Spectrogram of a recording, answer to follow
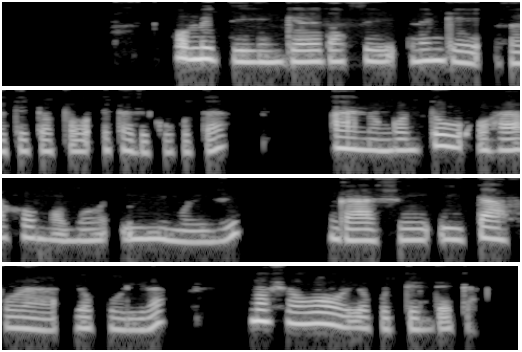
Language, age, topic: Oshiwambo, 25-35, finance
